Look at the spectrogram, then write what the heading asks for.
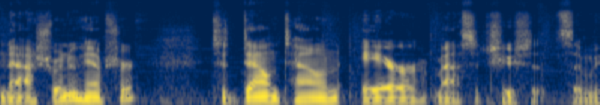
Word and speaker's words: Ayer: Goes from Nasha, New Hampshire to downtown Air, Massachusetts. And we spell that A Y E R.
